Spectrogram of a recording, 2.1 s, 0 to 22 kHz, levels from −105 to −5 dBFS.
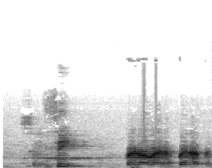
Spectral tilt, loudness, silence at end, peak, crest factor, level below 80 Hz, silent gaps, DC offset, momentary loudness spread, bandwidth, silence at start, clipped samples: -2.5 dB/octave; -13 LUFS; 0 s; -2 dBFS; 14 dB; -74 dBFS; none; under 0.1%; 13 LU; 9.4 kHz; 0.3 s; under 0.1%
